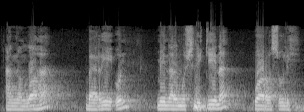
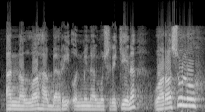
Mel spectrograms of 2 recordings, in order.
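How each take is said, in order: First: The final word ends with an 'ih' sound. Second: The final word ends with an 'uh' sound. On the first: God disowns the idolaters and also His messenger. The speaker calls it wrong. "Ini versi orang yang salah baca tadi ya" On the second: God and His messenger disown the idolaters. The speaker calls it right. "Padahal yang benar ayat Al-Quran bacanya apa ini?"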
